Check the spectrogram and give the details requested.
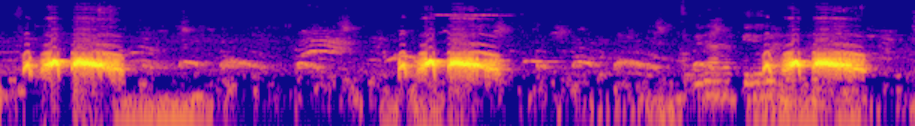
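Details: Spotted dove cooing as a lure to make other doves call: three rough, rolling coo phrases repeated about every four seconds, each trailed by soft short coo notes.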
